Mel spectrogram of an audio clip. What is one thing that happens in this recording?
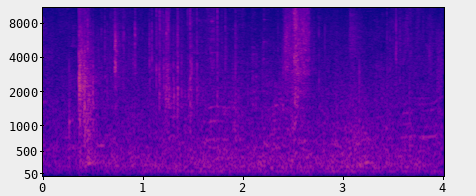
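Paper rustles as an envelope is opened.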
